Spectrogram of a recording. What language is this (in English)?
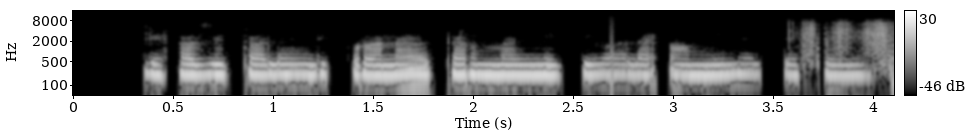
Pashto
